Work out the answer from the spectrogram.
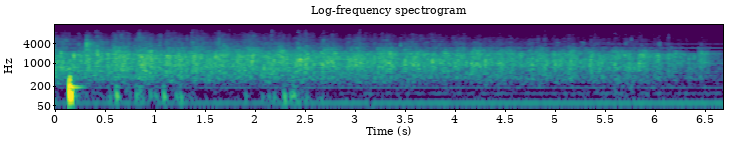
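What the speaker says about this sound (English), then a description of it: "let's give them a round of applause" A live audience at a university employee experience event gives a round of applause, a sustained crowd clapping that starts with a sharp clap, holds steady, then slowly tapers off.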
